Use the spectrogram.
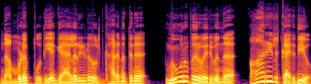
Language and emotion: Malayalam, surprised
